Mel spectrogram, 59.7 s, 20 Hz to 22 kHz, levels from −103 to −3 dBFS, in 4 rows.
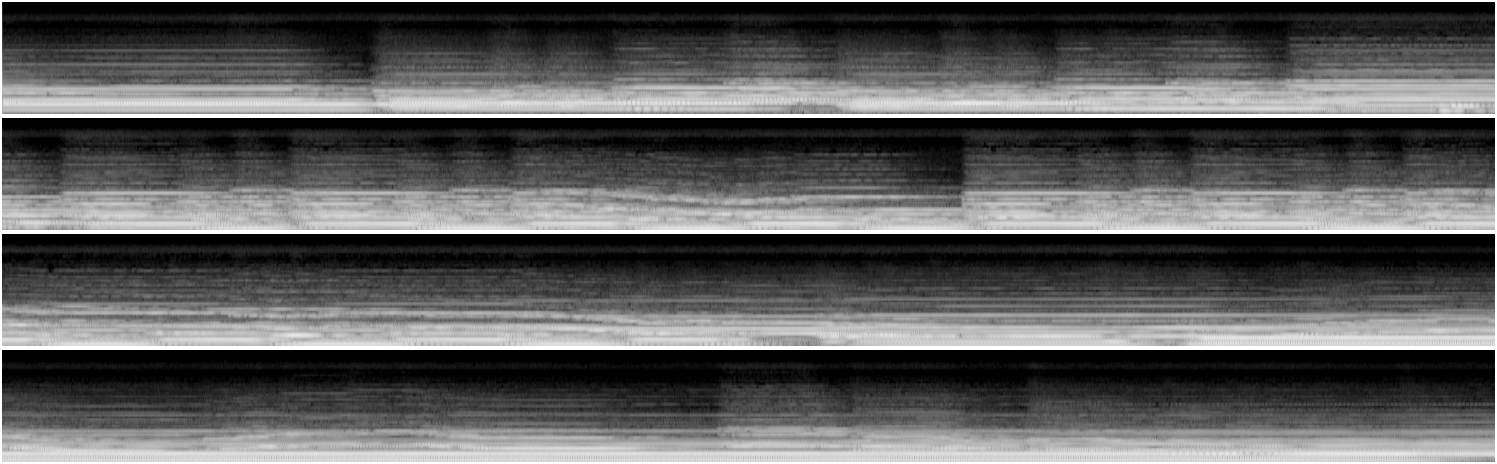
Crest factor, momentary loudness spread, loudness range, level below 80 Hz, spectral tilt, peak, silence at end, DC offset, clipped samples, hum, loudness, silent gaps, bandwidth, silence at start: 12 dB; 5 LU; 3 LU; -30 dBFS; -11.5 dB/octave; -6 dBFS; 0 s; under 0.1%; under 0.1%; none; -19 LUFS; none; 4.7 kHz; 0 s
